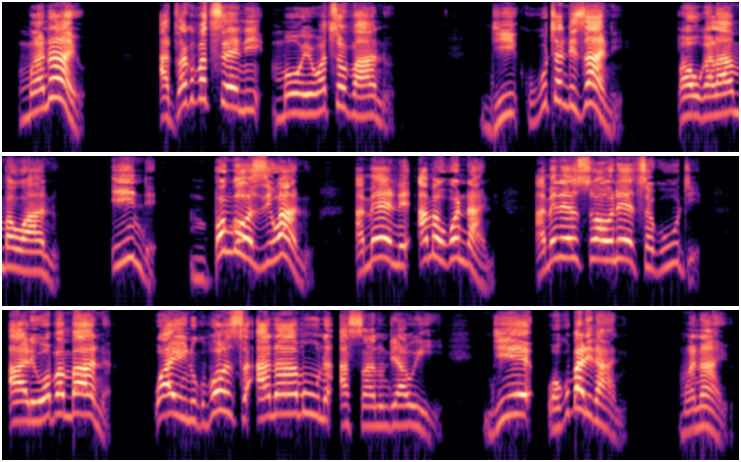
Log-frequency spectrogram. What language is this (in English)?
Nyanja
